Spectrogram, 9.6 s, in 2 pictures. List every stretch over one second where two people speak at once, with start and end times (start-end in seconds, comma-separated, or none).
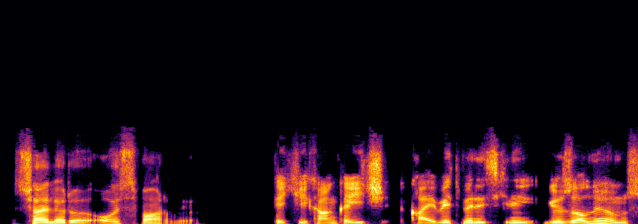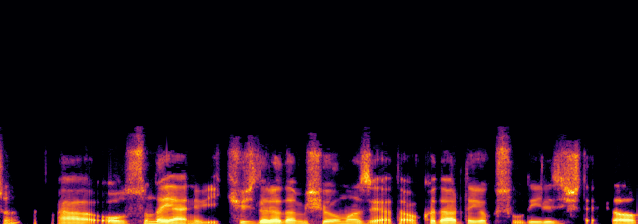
none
